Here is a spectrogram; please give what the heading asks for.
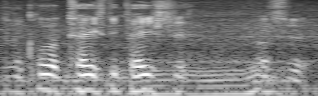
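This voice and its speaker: A man's voice: medium pitch, little pitch movement, moderate pace, creaky. A British man chatting casually and slangily to viewers on a helmet mic while out on a motorcycle, often musing aloud to himself. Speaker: motovlogger. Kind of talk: casual vlog chat, talking to viewers while riding. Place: outdoors on a motorcycle in town. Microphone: microphone inside a motorcycle helmet. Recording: helmet mic with traffic and engine noise.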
